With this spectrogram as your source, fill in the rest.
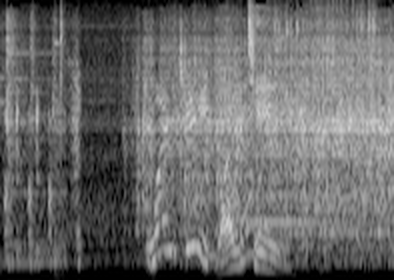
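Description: A game board chimes as a letter is revealed.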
